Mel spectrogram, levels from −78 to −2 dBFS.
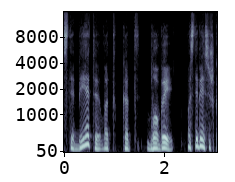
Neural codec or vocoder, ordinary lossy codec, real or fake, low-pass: none; Opus, 24 kbps; real; 14.4 kHz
